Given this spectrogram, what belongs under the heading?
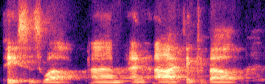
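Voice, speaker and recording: A man's voice: lowish voice, completely flat delivery, a little slow, fairly bright tone. A man hosting a live business interview in a casual, conversational way, with somewhat hesitant phrasing, recorded in an echoey room. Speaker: host, company co-founder. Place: indoor room, online live stream. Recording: roomy, muffled microphone with background noise.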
